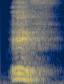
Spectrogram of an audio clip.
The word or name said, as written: ev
